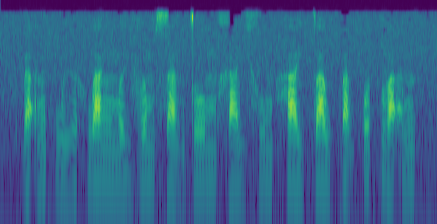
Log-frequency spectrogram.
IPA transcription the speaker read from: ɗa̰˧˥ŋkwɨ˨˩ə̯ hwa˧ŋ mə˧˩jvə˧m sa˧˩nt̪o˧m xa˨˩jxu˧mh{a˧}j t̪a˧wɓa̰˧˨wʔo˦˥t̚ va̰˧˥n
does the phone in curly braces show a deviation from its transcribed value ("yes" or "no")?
no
